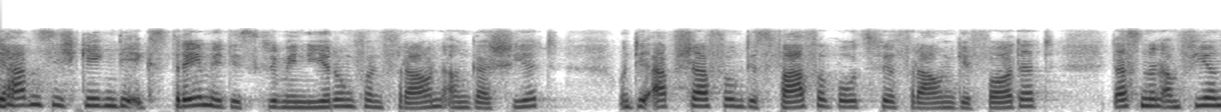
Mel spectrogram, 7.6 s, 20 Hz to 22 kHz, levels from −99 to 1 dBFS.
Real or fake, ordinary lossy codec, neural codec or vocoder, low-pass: real; Opus, 24 kbps; none; 7.2 kHz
